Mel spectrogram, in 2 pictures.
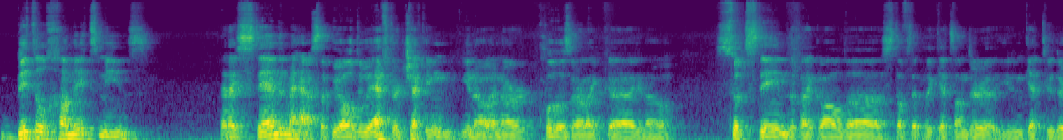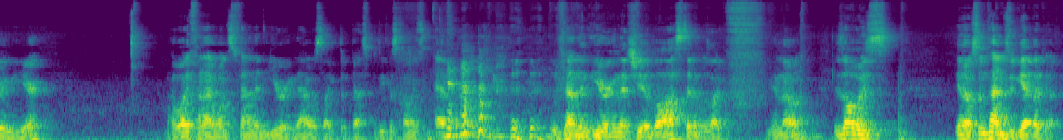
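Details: Adult man speaking; normal speech.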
